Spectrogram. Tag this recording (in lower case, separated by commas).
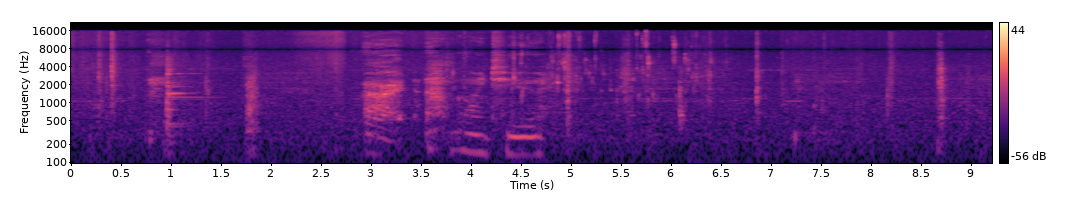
speech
